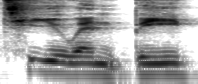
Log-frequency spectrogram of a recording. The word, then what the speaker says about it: Tunb: And then there's like it's spelled TUNB, Tunb.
